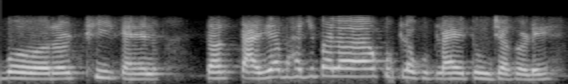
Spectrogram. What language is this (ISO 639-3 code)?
mar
